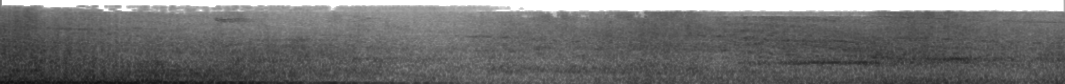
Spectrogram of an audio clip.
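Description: Rocket explosion in the Fortnite video game during rocket riding, a loud rumbling blast that swells at the start, dips, then builds again into a sustained roar, with no talk.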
